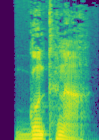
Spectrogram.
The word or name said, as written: गुँथना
